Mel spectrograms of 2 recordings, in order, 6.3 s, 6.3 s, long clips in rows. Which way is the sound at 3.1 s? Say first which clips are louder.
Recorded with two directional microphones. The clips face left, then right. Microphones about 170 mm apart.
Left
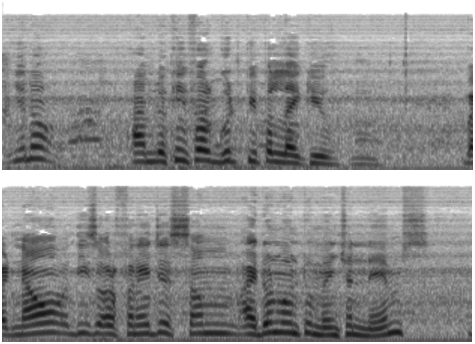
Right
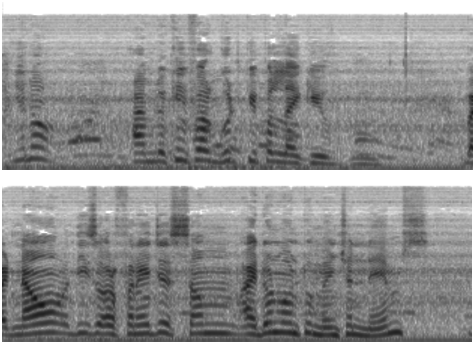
Left 3 dB; 30° left (ahead or behind).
